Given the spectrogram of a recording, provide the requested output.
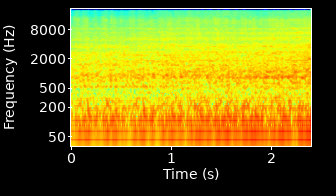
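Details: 1964 Impala SS V8 after carburetor rebuild: even, steady idle with a smooth low rumble, no misses, knocks or hunting; normal idle.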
